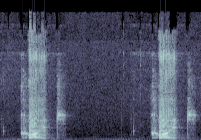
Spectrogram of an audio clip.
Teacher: Okay, starting with a plosive voiceless consonant. Okay, which is aspirated.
